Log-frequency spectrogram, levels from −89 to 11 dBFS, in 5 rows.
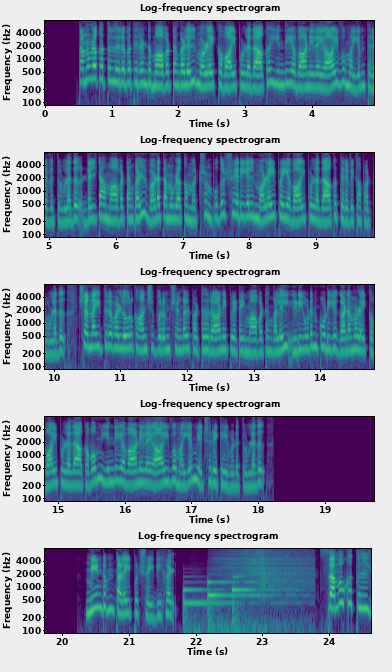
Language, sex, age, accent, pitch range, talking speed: Tamil, female, 20-39, native, 230-285 Hz, 45 wpm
